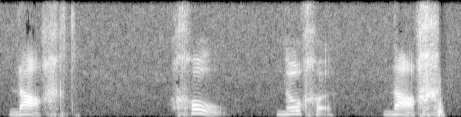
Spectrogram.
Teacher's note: you'll hear ch, as in the German word Nacht. Cho, noche, nach. It's in the back of your throat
